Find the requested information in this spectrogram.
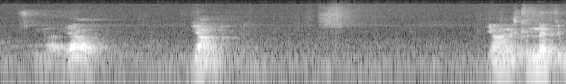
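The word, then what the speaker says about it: יין: It'll be pronounced yayan. Ya. Yan. Boom.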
